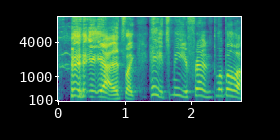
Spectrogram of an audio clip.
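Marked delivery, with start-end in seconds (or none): 1.4-2.8 flirty, slightly pitched-up cartoon voice. Describing how he says a line before a pause, imitating flirty Sonic. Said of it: "flirty Sonic".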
